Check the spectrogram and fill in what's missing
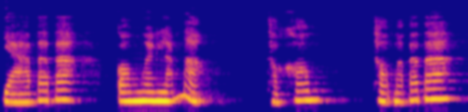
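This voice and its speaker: A woman's voice: fairly high pitch, steady tone, slow pace. A woman voicing a cheeky, insolent schoolgirl who talks back with teasing, offhand remarks. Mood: nervous.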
